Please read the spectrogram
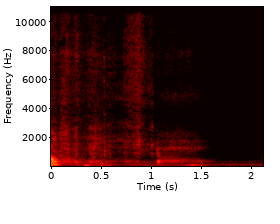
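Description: Paper shipping label being torn and scraped off a cardboard mailing box: a few short rasping rips that stop about a second and a half in.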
